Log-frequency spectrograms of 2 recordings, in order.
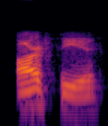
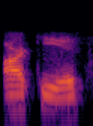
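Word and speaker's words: Arceus: Um, I also have purchased um Pokemon Legends Arus or Archus depending on how you pronounce it.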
